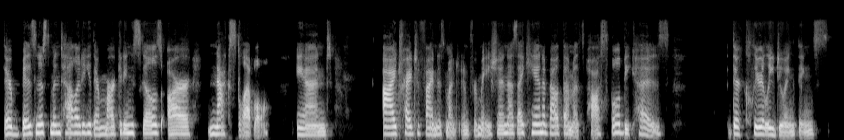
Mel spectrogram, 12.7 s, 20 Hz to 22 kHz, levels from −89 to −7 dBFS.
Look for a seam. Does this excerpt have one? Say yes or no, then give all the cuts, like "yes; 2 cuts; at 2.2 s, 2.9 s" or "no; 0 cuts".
yes; 1 cut; at 4.4 s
